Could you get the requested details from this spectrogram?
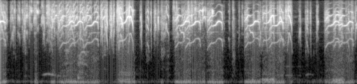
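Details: Sogon birds on a lure recording meant to make birds sing, pouring out loud overlapping high chirps and looping whistles in phrases a second or two long, over soft low rumbling.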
